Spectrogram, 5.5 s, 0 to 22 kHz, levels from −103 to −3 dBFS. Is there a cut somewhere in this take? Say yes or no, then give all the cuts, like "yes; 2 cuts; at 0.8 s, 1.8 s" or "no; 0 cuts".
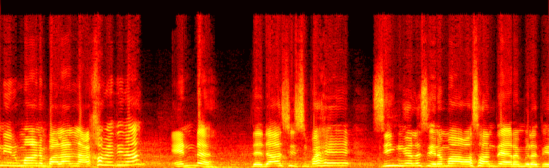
no; 0 cuts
